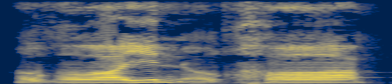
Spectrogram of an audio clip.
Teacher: তিন নম্বর মাখরাজ হলকের শেষ হইতে গাইন খ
